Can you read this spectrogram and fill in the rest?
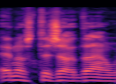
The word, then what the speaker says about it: Enos Desjardins: Almost, yeah. Enos Desjardins would be the right, way.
